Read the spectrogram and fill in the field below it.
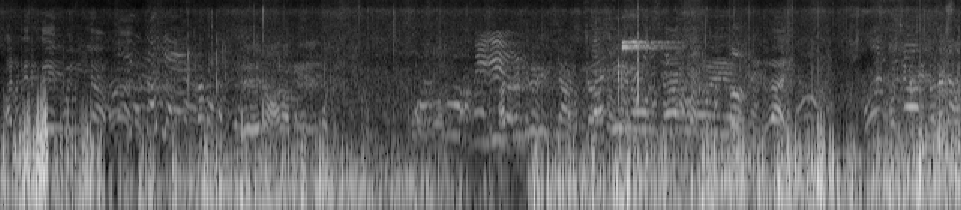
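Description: Boys' voices call out and chatter nearby outdoors.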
